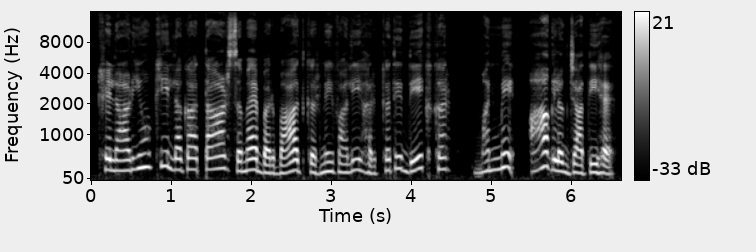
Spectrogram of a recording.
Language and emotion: Hindi, disgusted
